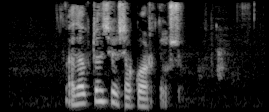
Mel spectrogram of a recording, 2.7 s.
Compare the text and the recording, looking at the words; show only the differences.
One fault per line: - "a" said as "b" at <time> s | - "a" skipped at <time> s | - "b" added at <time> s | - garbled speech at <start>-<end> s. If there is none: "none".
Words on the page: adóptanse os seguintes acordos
- "seguintes" skipped at 1.2 s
